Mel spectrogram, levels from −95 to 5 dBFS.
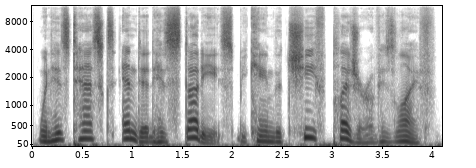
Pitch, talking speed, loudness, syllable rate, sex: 130 Hz, 190 wpm, -20 LUFS, 5.0 syllables/s, male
